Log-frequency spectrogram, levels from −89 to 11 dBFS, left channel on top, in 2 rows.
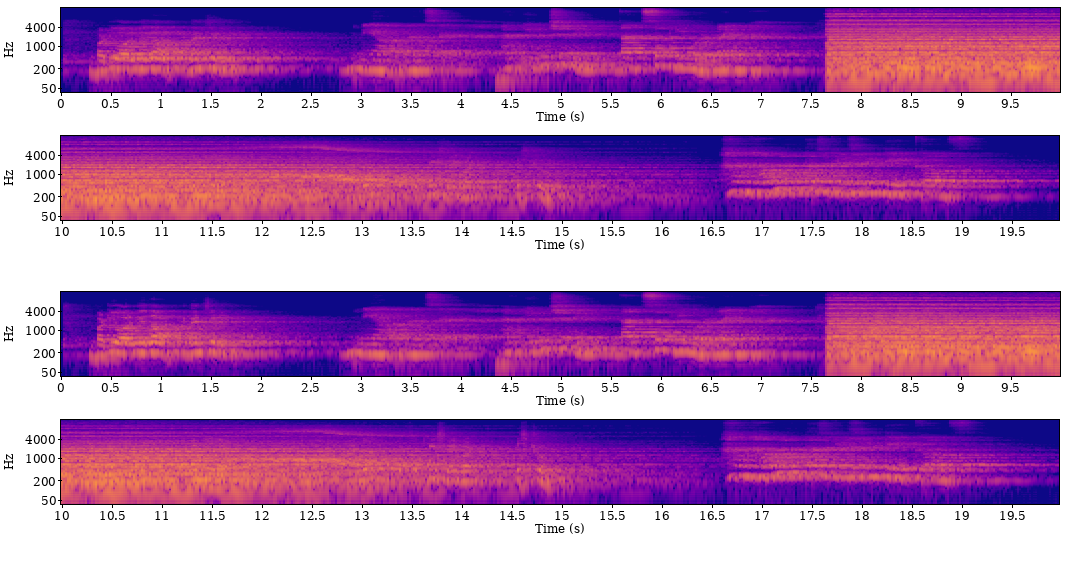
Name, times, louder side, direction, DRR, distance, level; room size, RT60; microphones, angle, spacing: voice 1, 0.0-1.7 7.6-9.1 9.6-14.2 14.5-14.9, right 1 dB, 55° right, -1 dB, 0.8 m, -30 dB
voice 2, 2.8-7.1 16.5-19.0, equal, 45° left, -10 dB, 1.8 m, -33 dB
sound 1, 7.6-14.7, equal, 10° left, 0.4 m, -20 dB
sound 2, 11.2-14.7, equal, 80° left, 1.6 m, -30 dB
13.0 x 5.8 x 2.6 m, 2.9 s
head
